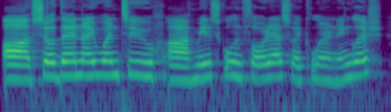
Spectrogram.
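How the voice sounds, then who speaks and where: Her voice is on the high side, smooth and steady in tone, and fairly quick. A native Spanish speaker with a Venezuelan accent, she's a tech program manager answering interview questions as a guest in an enthusiastic, informal manner.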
